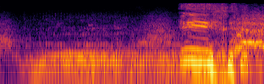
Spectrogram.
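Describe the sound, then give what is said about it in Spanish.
A little elephant lifts its trunk into the air and trumpets loudly: a low, growling rumble builds for a couple of seconds, then breaks into a brassy, wavering blast that slides down in pitch. “So he lifted his trunk into the air. Was that the moon blowing its nose in a breeze?”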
